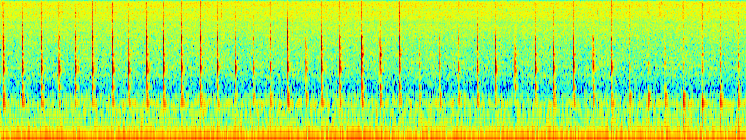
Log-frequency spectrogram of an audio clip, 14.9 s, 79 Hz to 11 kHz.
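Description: Fast, steady taps from a tool with rubber or silicone tips, held in the fingers, strike a round glass mirror in a white plastic frame resting on a solid flat surface. About 40 short, clicky ticks centred near 900 Hz ring briefly with bright overtones. A constant low hum sits underneath throughout.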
